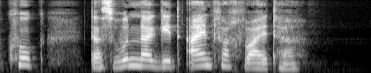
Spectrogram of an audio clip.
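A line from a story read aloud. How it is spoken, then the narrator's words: Calling out. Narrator (German): ruft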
